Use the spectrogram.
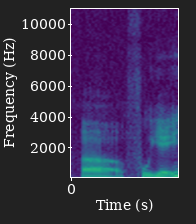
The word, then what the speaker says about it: Fourier: Tulisannya Fourier ya, tapi bacanya Fourier.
